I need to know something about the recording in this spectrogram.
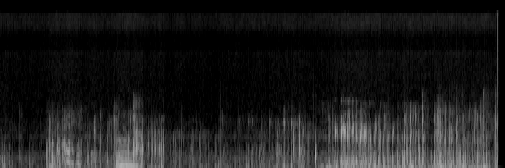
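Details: Human stomach growling, recorded around a time of passing gas: loud, low gurgling and rumbling from the belly lasting several seconds; bowel sounds.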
